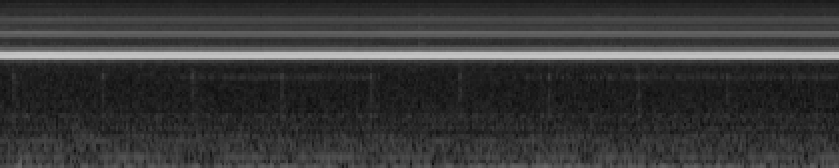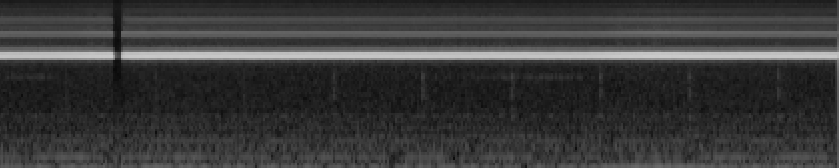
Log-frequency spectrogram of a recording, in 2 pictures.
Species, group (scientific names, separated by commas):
Oecanthus dulcisonans, Orthoptera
